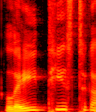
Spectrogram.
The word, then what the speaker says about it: latest: 이때 발음에서 latest가 아니라 latest, t 발음을 부드럽게 트가 아니라 르.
